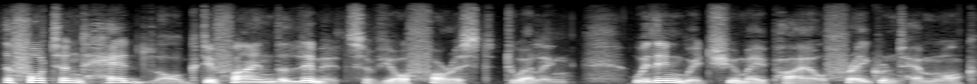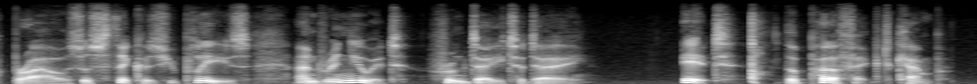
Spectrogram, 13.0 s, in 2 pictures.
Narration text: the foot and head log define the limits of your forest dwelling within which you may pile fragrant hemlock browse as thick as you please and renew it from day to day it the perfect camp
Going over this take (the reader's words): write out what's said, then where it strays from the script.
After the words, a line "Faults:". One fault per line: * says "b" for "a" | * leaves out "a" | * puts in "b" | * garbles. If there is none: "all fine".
the foot and head log define the limits of your forest dwelling within which you may pile fragrant hemlock browse as thick as you please and renew it from day to day it the perfect camp
Faults:
all fine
